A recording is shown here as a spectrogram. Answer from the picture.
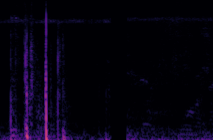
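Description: A few light clicks in the first half second, then a brief dead-silent gap about a second in, over a faint, steady, high-pitched background tone.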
